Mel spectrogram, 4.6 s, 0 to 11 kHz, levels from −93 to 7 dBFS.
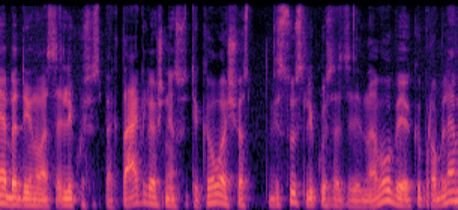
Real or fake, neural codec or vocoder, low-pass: fake; vocoder, 44.1 kHz, 128 mel bands every 512 samples, BigVGAN v2; 9.9 kHz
